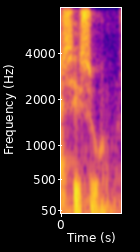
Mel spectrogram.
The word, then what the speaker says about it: sisu: Sisu.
